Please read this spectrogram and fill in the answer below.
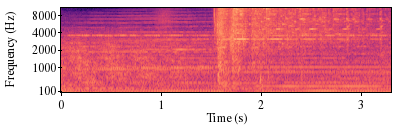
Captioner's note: mug shatters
